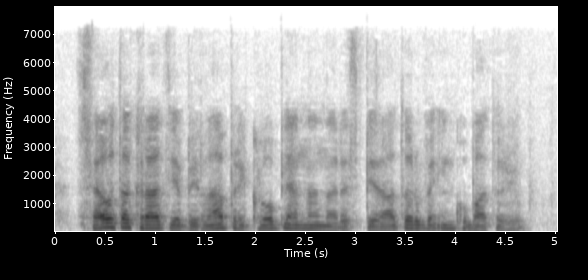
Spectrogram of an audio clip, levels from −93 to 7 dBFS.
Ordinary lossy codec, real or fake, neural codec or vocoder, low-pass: AAC, 32 kbps; fake; vocoder, 44.1 kHz, 128 mel bands, Pupu-Vocoder; 7.2 kHz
